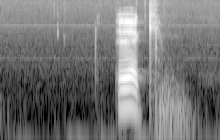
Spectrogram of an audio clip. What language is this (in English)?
Norwegian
